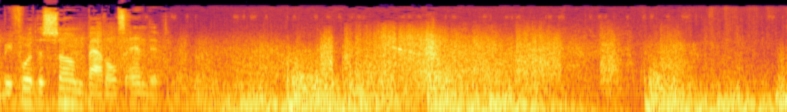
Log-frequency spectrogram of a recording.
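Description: Shells explode in the distance with deep rumbling booms.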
